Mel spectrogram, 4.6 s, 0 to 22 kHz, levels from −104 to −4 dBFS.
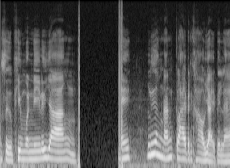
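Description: At 1.55 s the speech is cut by a cable pulled and plugged in while live: a sharp pop, then about 834 ms of near silence as the signal path is broken. Just before it returns, a 55 ms burst of 50 Hz mains buzz appears while only the plug tip makes contact, and a second pop at 2.44 s restores the sound. On a waveform this shows as two spikes around a flat gap; a spectrogram adds stacked harmonic lines from the hum.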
